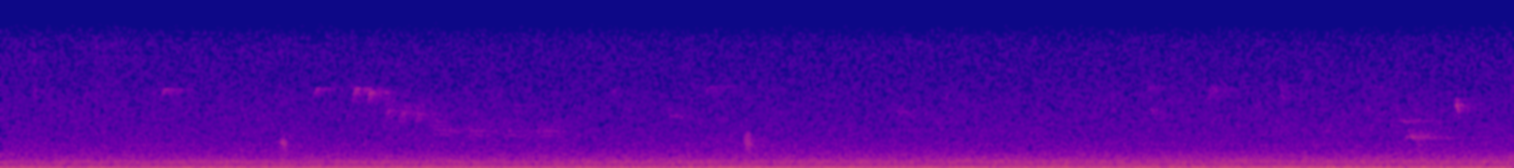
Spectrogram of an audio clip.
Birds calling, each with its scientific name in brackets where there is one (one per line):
Common Grackle (Quiscalus quiscula)
Black-capped Chickadee (Poecile atricapillus)
unidentified bird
